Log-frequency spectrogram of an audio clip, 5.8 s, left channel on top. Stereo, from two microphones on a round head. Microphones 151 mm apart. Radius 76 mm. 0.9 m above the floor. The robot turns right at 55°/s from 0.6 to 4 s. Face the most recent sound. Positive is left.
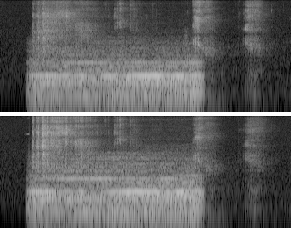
turn(degrees=60)  # may be behind; listen again after turning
